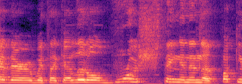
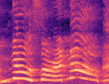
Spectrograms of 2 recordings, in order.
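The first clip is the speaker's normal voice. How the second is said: very high squeaky pleading no; Mickey voice. Retold or imitated. Joking plot recap to a friend, voices a squeaky high Mickey.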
